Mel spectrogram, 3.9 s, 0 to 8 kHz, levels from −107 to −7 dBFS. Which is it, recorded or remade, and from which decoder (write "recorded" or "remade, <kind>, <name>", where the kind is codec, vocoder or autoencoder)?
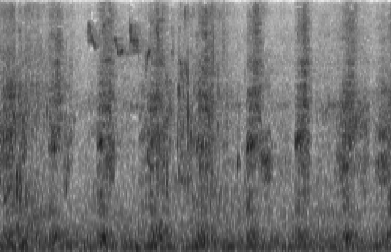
recorded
